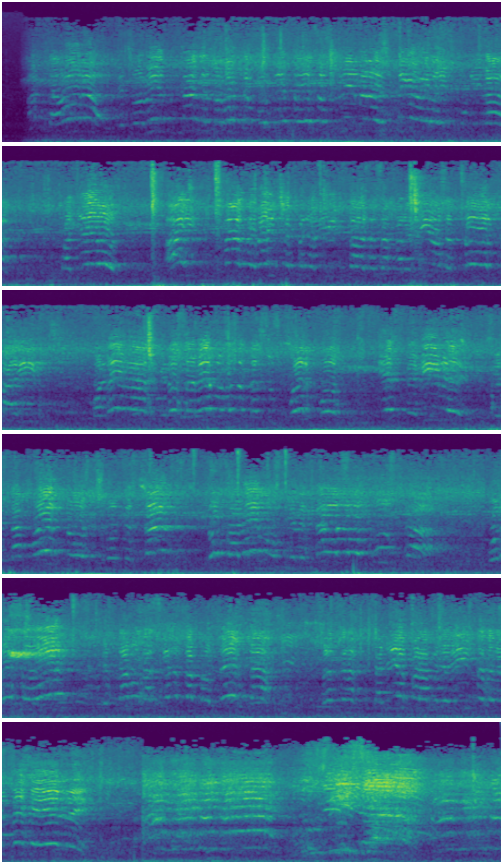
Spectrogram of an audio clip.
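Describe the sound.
A protest march crowd chanting and shouting in unison, a dense wall of many voices with rhythmic rises and falls, steady and loud throughout, with a low rumble underneath.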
